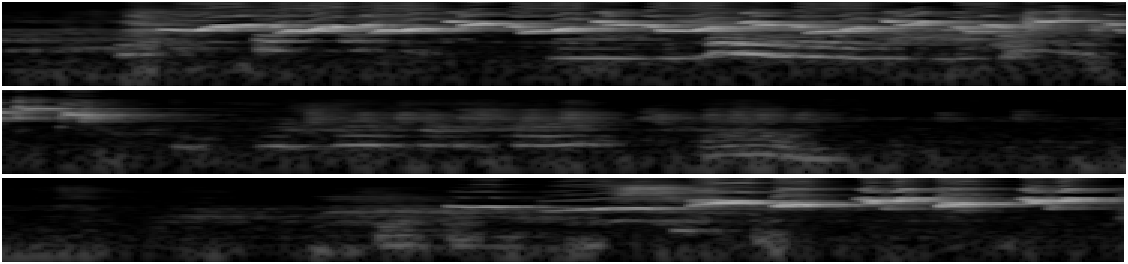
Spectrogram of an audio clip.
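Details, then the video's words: Common blackbird song in the local blacksmith and military styles: about four seconds of loud, fast whistled and twittering notes, faint voices during a silent gap, then the warbling resumes strongly. "طائر الجحمومية أو الشحرور بتغاريد حدادية و عسكرية"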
